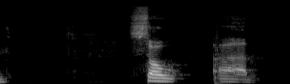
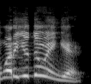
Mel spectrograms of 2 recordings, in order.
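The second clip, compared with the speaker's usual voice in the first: much higher, louder astonished question; surprised question; 11 semitones higher, 8 dB louder than usual. Retold or imitated. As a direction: ask it amazed. Rabbi surprised seeing his friend.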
